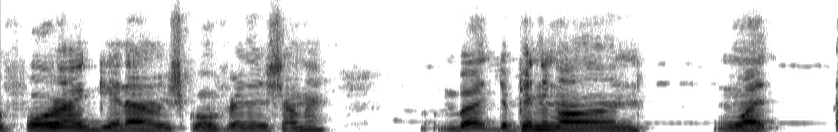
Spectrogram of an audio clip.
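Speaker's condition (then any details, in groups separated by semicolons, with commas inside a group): Cerebral palsy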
